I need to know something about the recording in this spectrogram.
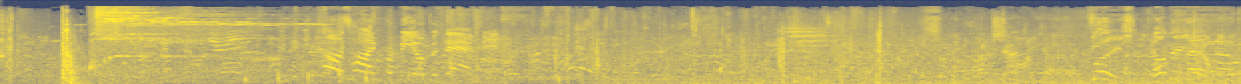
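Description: Footsteps crunch on gravel and wooden boards.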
